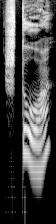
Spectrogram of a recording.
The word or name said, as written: shto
